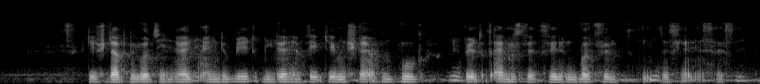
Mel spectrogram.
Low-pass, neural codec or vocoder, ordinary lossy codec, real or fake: 7.2 kHz; autoencoder, 22.05 kHz, a latent of 192 numbers a frame, VITS, trained on one speaker; none; fake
